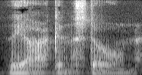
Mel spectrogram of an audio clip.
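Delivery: soft, slow, unvoiced whisper; dreamy murmur. A narrator's reading. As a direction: breathe the name like a dream. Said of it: "murmured Thorin in the dark".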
